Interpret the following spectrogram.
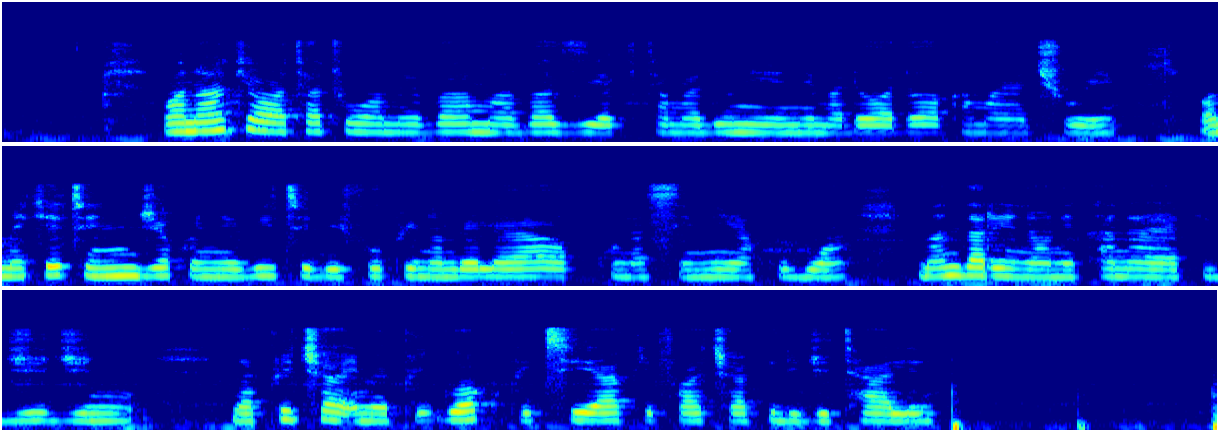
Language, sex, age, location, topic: Swahili, female, 18-24, Wajir, health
